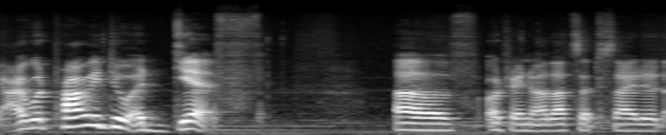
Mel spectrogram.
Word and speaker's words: GIF: I don't know and it's pronounced GIF I don't care what anybody says g f GIF graphic uh Imaging uh function or something like that gif if it gif is the peanut butter I should have used the rant thing for that but anyway anyone who says JF is wrong it's like I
